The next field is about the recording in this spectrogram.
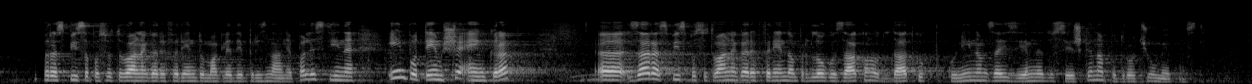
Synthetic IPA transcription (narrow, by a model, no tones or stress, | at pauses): ɾaspiːsapɔsʋɛt̪ɔʋaːlnɛɡaɾɛfɛɾend̪umaɡlɛd̪eːpɾiznaːnjapalɛst̪iːnɛinpɔt̪emʃɛʔɛŋkɾat̪ | zaɾaspiːspɔsʋɛt̪ɔʋaːlnɛɡaɾɛfɛɾend̪umpɾɛd̪loːɡuzaːkɔnaɔd̪ɔd̪aːt̪kuk̚pɔ̥kɔjniːnamzaizjemnɛd̪ɔseːʃkɛnapɔd̪ɾoːt͡ʃjuːmeːt̪nɔst̪i̥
